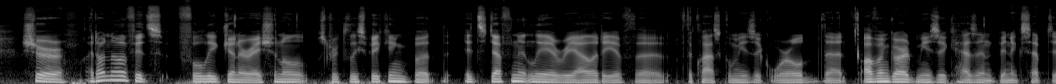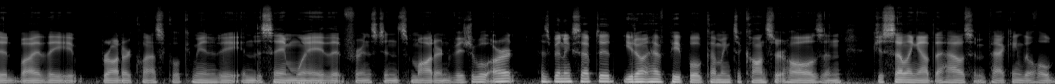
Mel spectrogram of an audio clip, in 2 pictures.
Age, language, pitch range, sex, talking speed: 20-39, English, 95-120 Hz, male, 180 wpm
